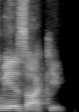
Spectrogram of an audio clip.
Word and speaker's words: Miyazaki: At the I'm going to butcher this, so forgive me, the Masasaki movie that's coming out. – Oh, Miyazaki thank movie.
